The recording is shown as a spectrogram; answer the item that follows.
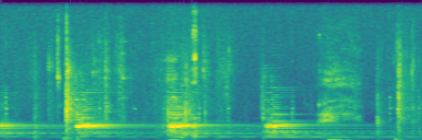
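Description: A clock ticks steadily, with many regular, crisp ticks over a continuous humming tone.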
